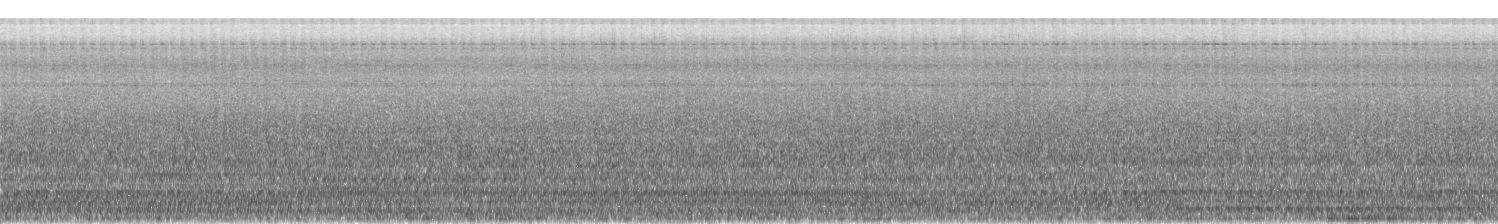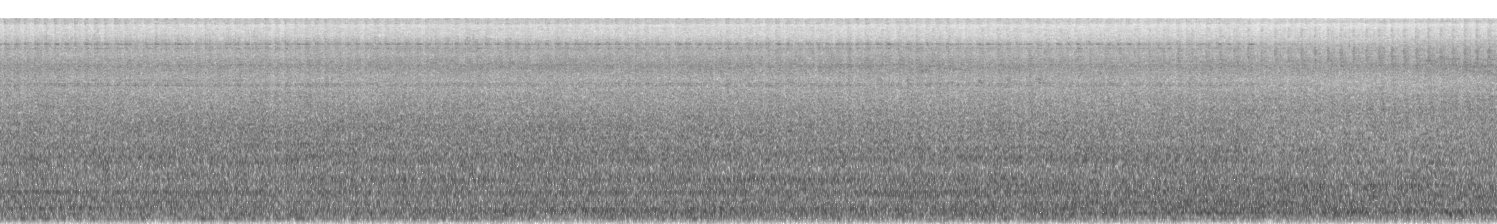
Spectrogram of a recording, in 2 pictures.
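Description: Multi-head embroidery machine running, its main shaft turning and heads working, giving a steady, even mechanical noise.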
